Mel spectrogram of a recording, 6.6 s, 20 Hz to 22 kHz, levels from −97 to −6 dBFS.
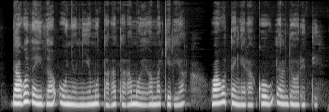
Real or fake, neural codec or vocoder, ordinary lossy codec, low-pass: real; none; none; none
